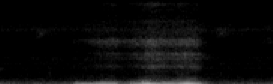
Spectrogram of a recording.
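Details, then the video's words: A puppy asleep gives a single low snore of nearly a second, two rumbling pulses run together, then quiet. "puppy snores"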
